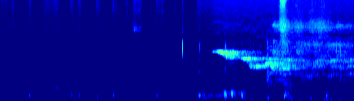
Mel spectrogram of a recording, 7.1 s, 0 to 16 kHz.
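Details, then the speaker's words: Diaphragm at the tricuspid area, 4th–5th intercostal space at left sternal edge: soft, regular paired heart thumps, S1 from tricuspid valve closure, then a whooshing transition noise; normal heart sounds. "here listen for the first heart sound due to the tricuspid valve closing"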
